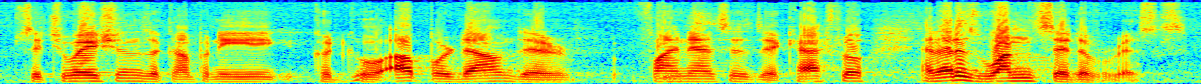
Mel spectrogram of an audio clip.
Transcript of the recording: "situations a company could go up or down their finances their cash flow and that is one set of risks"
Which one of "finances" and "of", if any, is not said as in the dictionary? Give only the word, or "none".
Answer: none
